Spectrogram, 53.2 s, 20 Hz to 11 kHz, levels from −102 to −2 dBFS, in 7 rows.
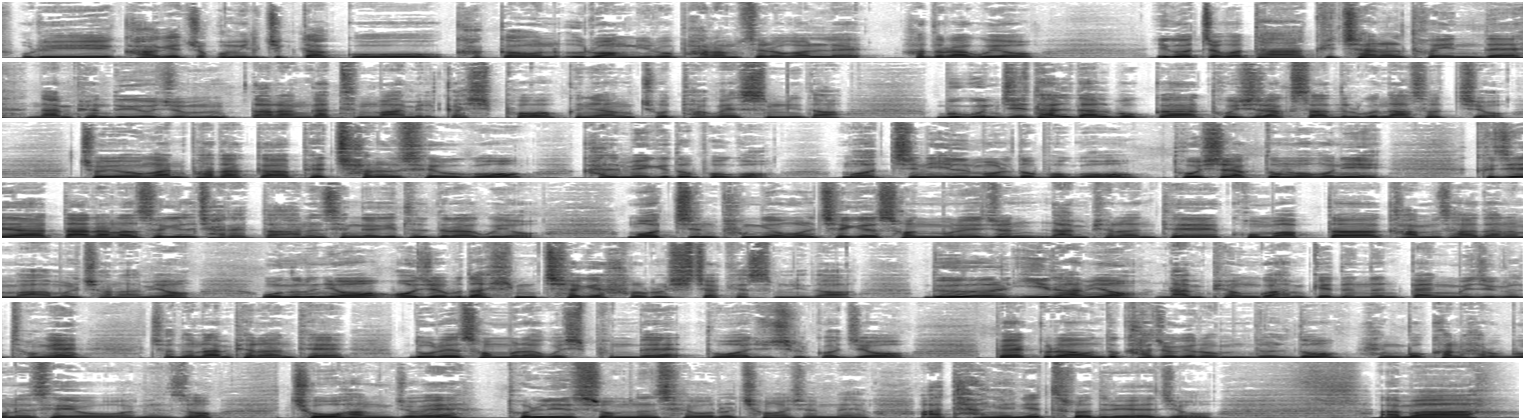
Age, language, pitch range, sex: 40-59, Korean, 120-160 Hz, male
